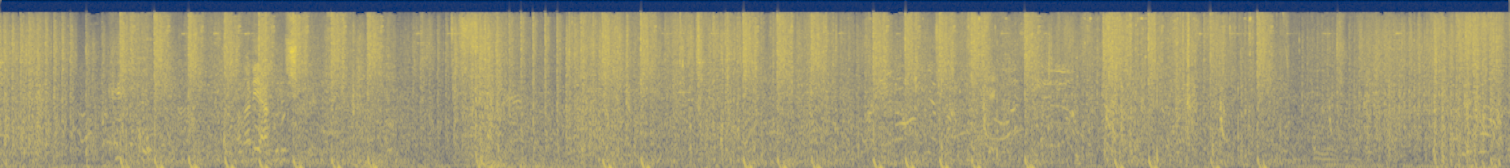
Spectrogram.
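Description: Rapid gunfire bursts out in quick, loud volleys.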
